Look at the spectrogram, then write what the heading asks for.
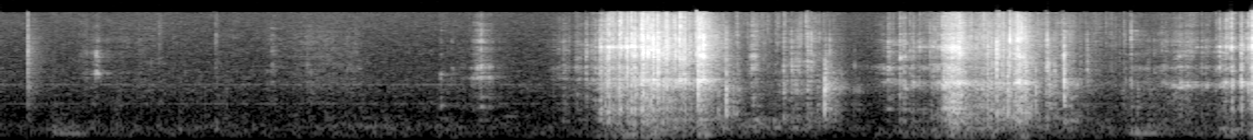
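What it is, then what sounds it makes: Bar of soap scraped into cubes. A metal knife blade scrapes and shaves small cubes off the surface of a solid, palm-sized purple bar of soap that is pre-scored into a grid and held in one hand. After a near-silent opening with a few faint ticks, dense, bright, crisp scraping and crumbling bursts begin around the three-second mark. They swell twice and carry on to the end.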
